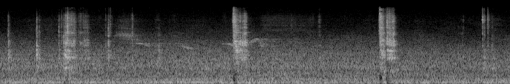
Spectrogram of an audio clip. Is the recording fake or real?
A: real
